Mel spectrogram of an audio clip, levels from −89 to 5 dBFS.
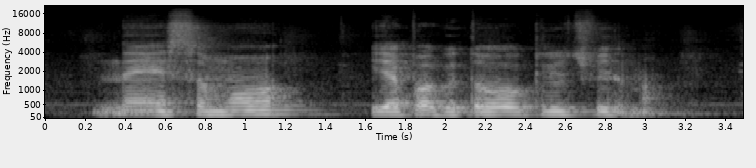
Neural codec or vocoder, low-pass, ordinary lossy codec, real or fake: vocoder, 44.1 kHz, 128 mel bands, Pupu-Vocoder; 19.8 kHz; none; fake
